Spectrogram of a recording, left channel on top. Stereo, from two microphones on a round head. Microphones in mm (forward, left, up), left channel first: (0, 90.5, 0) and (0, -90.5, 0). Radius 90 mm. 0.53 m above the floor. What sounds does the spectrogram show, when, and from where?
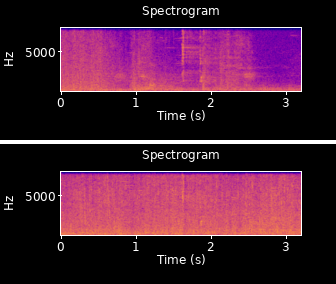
1.6 s scissors: 20° right (ahead or behind), 3.5 m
